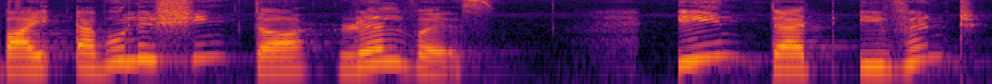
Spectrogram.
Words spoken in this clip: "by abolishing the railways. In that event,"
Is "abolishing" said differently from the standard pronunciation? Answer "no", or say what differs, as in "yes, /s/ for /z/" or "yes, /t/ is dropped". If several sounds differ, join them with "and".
no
